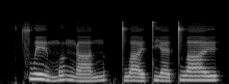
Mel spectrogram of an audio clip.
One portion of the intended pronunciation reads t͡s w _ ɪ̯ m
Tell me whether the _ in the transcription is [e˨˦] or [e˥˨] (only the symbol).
e˥˨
